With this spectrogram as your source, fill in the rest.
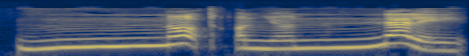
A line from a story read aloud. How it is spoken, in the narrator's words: exclaimed Katie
